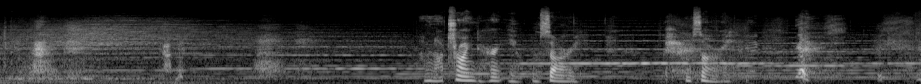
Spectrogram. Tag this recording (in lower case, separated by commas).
speech, music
